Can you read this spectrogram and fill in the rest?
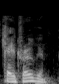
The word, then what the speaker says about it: Kate Rogan: It's just Kate Rogan.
